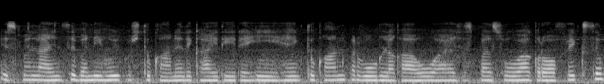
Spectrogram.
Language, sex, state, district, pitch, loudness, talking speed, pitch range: Hindi, female, Uttar Pradesh, Jalaun, 195 Hz, -15 LUFS, 230 wpm, 185-200 Hz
